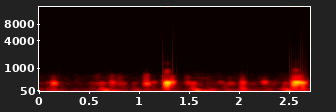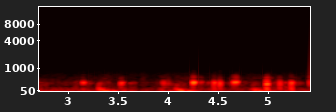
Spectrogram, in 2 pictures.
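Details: Stomach rumbling after breakfast, heard through a stethoscope on the belly: irregular low gurgles and soft pops, ordinary postprandial bowel sounds (borborygmi).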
